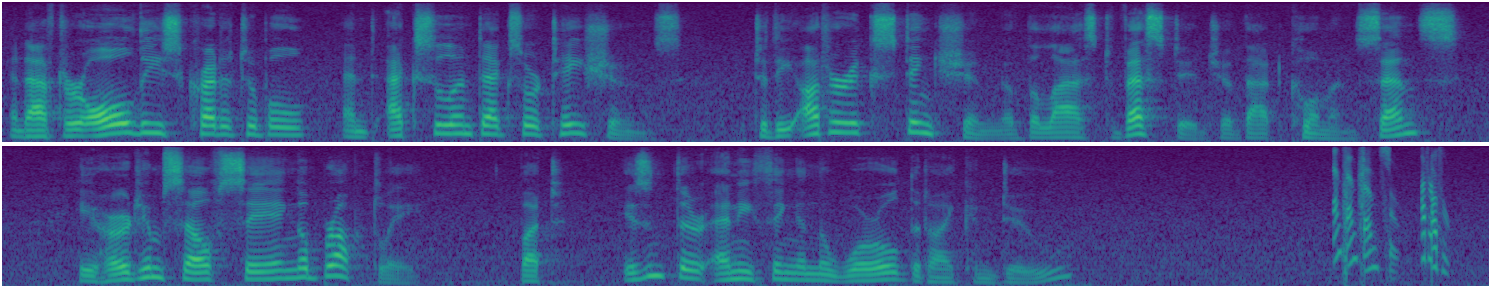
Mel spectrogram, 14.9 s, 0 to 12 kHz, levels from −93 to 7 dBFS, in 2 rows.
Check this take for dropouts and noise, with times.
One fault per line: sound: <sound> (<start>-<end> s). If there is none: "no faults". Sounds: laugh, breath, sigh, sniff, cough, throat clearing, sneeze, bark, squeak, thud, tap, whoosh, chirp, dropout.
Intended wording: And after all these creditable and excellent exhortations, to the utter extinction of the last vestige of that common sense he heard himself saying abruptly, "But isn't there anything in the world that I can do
sound: chirp (14.1-14.7 s)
